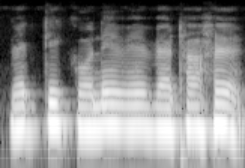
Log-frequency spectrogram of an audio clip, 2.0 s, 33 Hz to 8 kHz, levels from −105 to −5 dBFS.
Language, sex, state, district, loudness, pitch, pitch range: Hindi, male, Bihar, Patna, -13 LUFS, 125 Hz, 125-130 Hz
